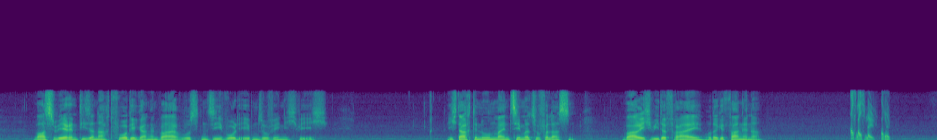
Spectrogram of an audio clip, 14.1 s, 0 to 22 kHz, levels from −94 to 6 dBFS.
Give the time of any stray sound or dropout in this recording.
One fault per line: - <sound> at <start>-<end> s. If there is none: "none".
- chirp at 12.8-13.4 s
